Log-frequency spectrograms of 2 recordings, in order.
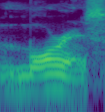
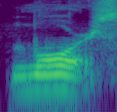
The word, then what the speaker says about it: Morse: profession with Morse and it it's one syllable that's one of the picky things I have some many people call it Morris like Morris the Cat but it's moris Mr rsse uh how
